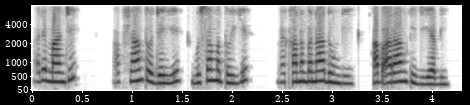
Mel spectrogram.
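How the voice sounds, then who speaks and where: A woman's voice: sits high, quick pace, fairly bright tone, no echo, studio quality. A woman voicing a young newlywed daughter-in-law who answers politely but firmly in a cartoon. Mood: soothing. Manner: pleading, polite but firm. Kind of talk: cartoon voice acting.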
